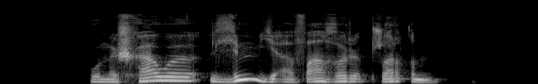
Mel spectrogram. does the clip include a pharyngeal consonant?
no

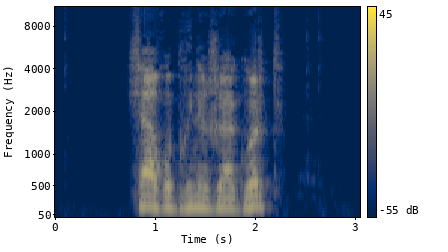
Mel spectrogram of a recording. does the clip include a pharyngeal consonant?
no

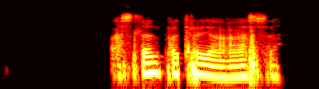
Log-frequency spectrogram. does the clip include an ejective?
no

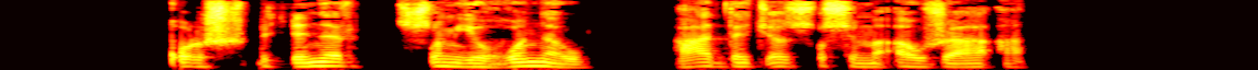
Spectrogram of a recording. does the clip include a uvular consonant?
yes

